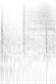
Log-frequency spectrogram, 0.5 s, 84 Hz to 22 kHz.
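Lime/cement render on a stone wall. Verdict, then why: Hollow. A small hammer taps three times on the lime/cement render at the base of a damp stone wall. Each tap gives a short, hollow knock with a midrange ring around 500 Hz. The hollow sound shows the render has come away from the wall because of rising damp.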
